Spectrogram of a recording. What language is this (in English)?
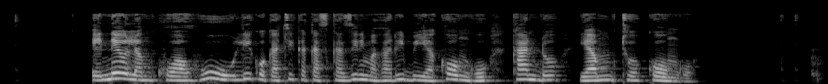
Swahili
